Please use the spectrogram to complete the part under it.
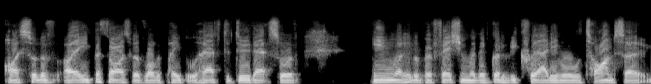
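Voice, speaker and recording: Male podcast guest, teacher type, lower register, hesitant conversational delivery, dry recording. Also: level tone, a little mellow, no room sound, poor audio. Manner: hesitant, halting, repeats words. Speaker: high school English teacher.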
